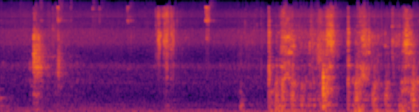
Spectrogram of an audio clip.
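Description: Dried red chillies fry in hot oil or ghee for an avarekalu curry, a metal spoon scraping and stirring in short scattered strokes, then a louder sustained sizzle with clinks of the pan near the end.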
